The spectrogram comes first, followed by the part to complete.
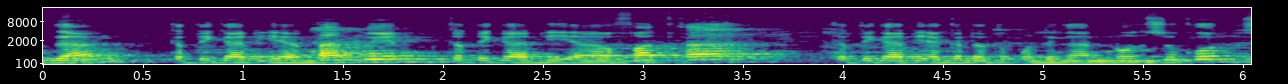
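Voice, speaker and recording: A man's voice: mid-range voice, warm tone. A man with an Indonesian accent teaching Quran pronunciation to a class, patiently drilling letter sounds aloud for students to repeat. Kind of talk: mosque class lesson. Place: mosque hall. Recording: echoey mosque hall, distant dull sound.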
